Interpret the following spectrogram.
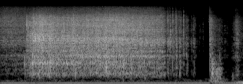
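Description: Spinach seeds pouring from a plastic cup into a green seed pouch: a dense, steady rush of many small grains lasting about a second and a half, tapering off near the end.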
